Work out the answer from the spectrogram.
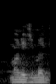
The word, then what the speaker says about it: management: here so know that management is a now so now and this manage a is dbic okay so the Str should be on the first part you're looking for the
